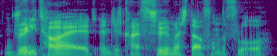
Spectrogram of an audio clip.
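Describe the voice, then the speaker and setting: Hoarse guy, lowish voice, rambly podcast host chatting. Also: moderate pace. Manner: rambling storyteller, animated when telling a story. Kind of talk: casual chat.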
